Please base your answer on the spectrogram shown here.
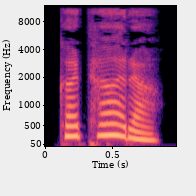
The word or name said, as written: ಗಡುರ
